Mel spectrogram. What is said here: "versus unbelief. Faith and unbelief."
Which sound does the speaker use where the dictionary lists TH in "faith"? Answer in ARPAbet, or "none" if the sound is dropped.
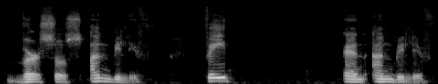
T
